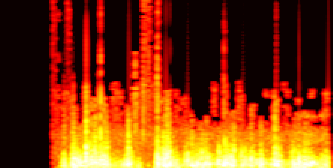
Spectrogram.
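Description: Strong gusty wind buffeting the microphone, a loud rumbling roar that swells and dips irregularly, cutting in abruptly about half a second in.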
